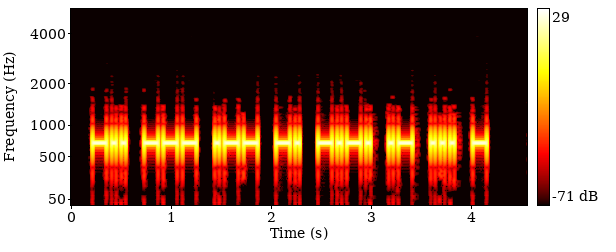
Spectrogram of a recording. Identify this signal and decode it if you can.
Morse code, heard as a keyed tone, about 25 wpm, 700 Hz. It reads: DOWNCAST
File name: Pinocchio / Pinocchio ch8 20 25 ik1hge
